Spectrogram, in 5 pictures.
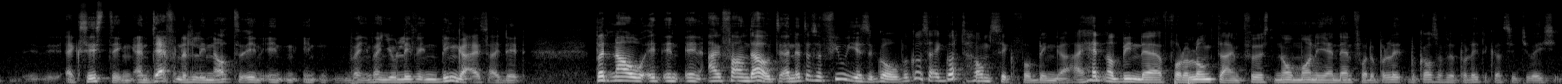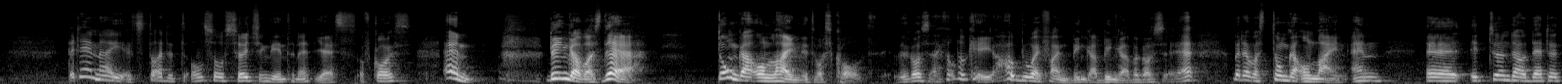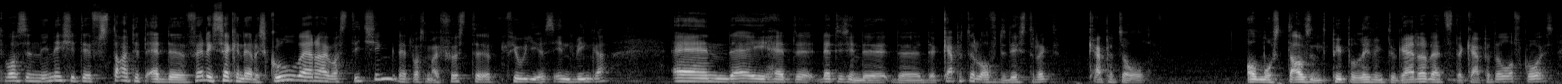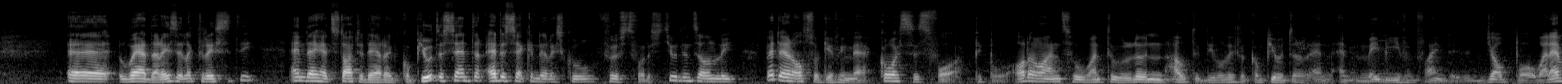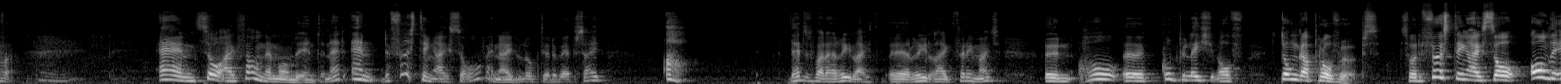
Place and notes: Office of Rosa Luxemburg Foundation, Johannesburg, South Africa - Jos Martens no wires to Binga, but….
Jos describes the remoteness of Binga, it's non-connection to the rest of the country while he worked there; but things have moved on...
The entire interview with Jos Martens is archived here:
Randburg, South Africa, 28 April 2010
